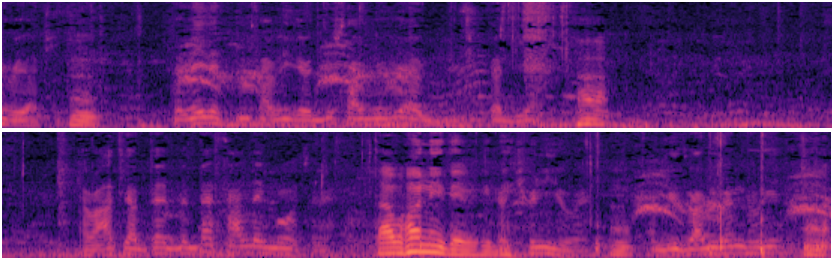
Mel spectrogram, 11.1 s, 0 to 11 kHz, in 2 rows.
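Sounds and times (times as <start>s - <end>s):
man speaking: 0.0s - 4.2s, 6.0s - 11.0s.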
